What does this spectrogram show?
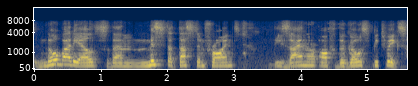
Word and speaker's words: Freund: Only Germans know it's Freund.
